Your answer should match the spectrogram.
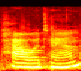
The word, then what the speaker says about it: Powhatan: And here we have one at 6153, I've been told it's pronounced Powhatan Avenue.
